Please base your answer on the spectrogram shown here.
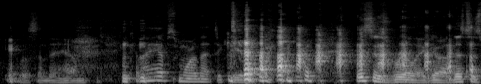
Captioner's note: laugh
